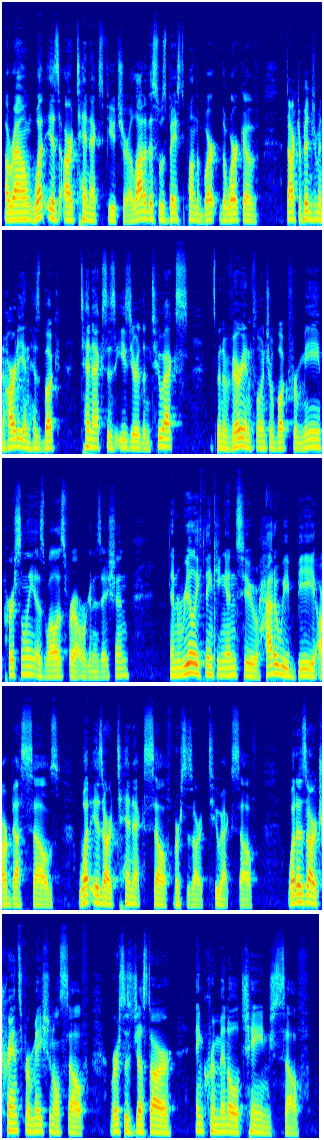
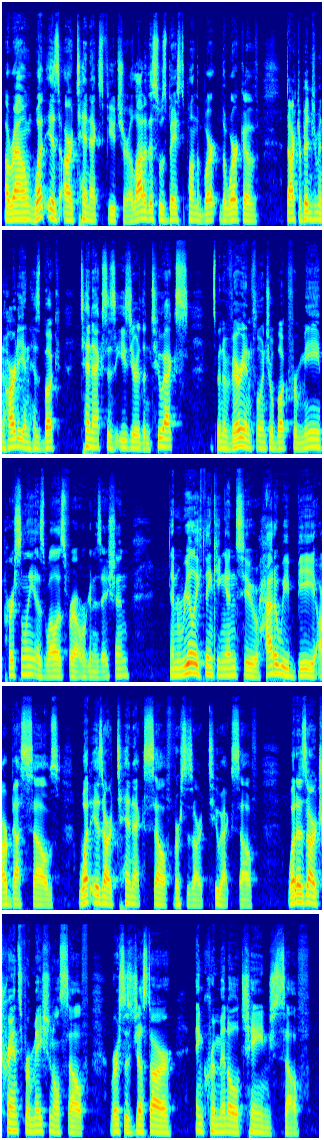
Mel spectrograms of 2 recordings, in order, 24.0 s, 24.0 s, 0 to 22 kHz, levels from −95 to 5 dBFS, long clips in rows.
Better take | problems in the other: second | muffled; slightly; fading above 2.5 kHz

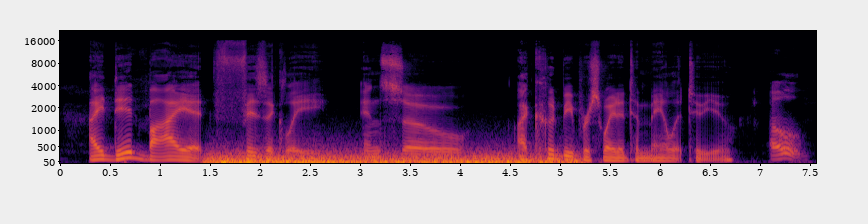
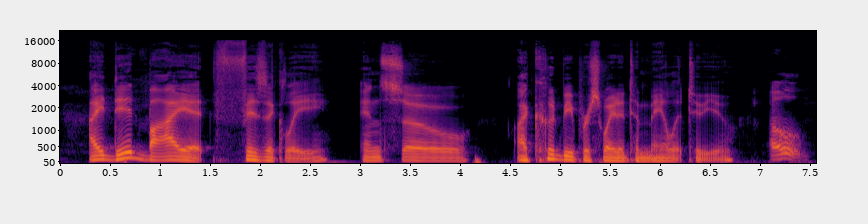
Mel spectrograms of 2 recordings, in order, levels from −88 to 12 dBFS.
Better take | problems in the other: second | low rumble; loud; from 1.5 to 5 s; 9 dB below the speech

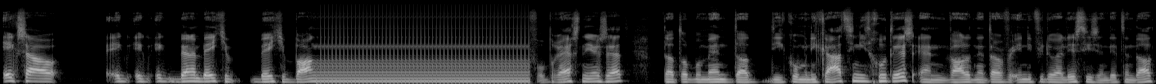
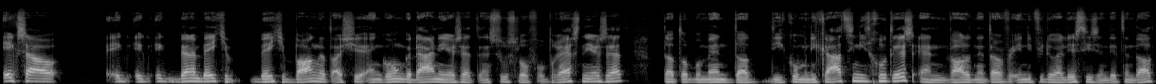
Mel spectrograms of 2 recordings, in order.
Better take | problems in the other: second | audio freezing; at 3 s for 2 s

